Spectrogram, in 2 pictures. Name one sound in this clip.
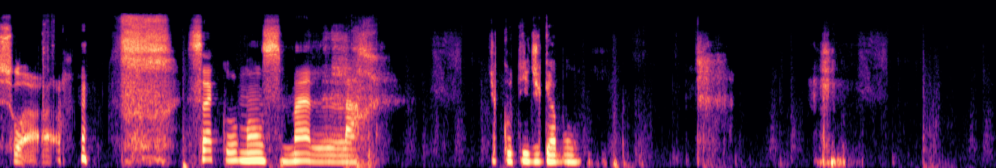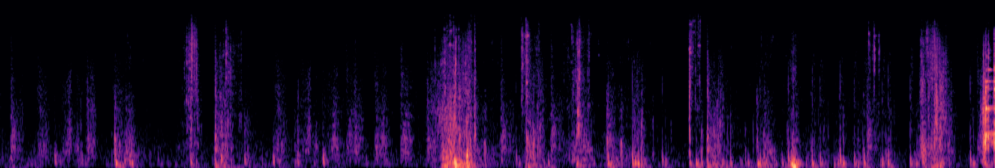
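Footsteps crunch quickly on sand.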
